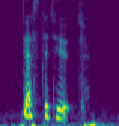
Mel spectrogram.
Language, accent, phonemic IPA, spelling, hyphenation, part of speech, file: English, US, /ˈdɛstɪtuːt/, destitute, des‧ti‧tute, adjective / verb, En-us-destitute.ogg
- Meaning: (adjective) 1. Lacking something; devoid 2. Lacking money, poor, impoverished; especially, extremely so; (verb) To impoverish; to strip of wealth, resources, etc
